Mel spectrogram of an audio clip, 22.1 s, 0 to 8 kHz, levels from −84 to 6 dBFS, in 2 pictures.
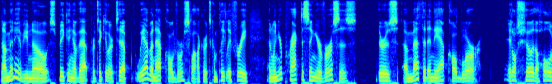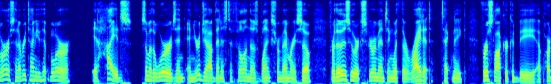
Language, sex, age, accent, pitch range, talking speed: English, male, 40-59, American, 110-130 Hz, 215 wpm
